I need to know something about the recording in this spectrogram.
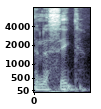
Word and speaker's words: Sinosic: Oh, no, you can literally just say Elvis Sinosic.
